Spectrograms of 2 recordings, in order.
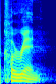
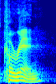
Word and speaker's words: Karen: Karen. It's spelled Karen, but it's not Karen.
